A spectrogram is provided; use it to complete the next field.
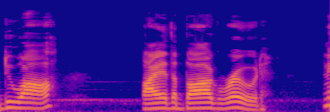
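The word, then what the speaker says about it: Dooagh: It's pronounced Dua by the Bog Road.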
